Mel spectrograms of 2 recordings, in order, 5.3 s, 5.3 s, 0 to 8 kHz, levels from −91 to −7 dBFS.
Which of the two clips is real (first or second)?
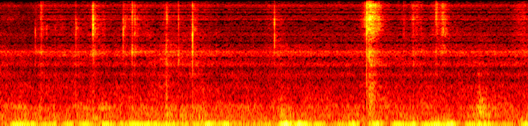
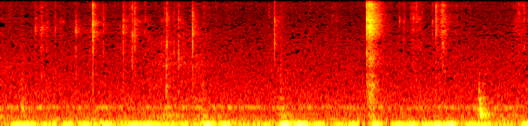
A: second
